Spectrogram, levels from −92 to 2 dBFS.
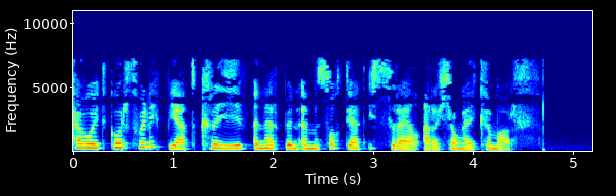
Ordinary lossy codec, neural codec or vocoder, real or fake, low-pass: MP3, 32 kbps; none; real; 7.2 kHz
